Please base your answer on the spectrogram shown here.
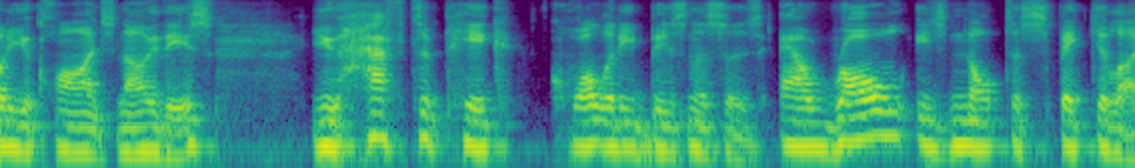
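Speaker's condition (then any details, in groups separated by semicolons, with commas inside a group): No condition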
